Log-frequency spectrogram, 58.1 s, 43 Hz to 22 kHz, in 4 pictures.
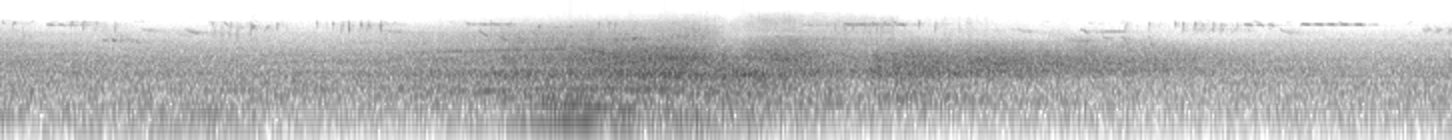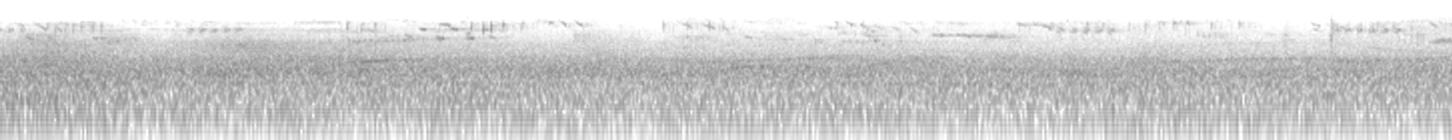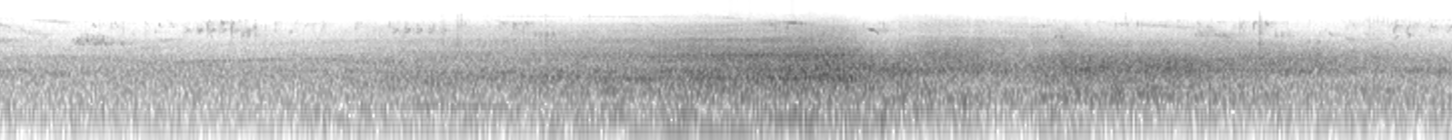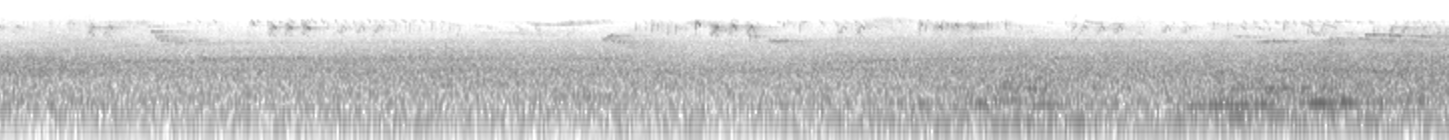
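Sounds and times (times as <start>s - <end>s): background traffic: 0.0s - 58.0s
road vehicle passing: 3.6s - 10.4s, 31.2s - 58.0s.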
